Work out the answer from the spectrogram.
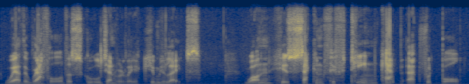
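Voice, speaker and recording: A man narrating a literary story as an audiobook, with an expressive, dramatic storytelling manner. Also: low-pitched, gravelly, dry recording.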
